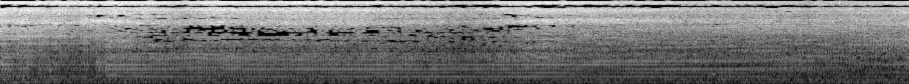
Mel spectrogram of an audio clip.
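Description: A laser cleaner hisses and crackles steadily as it strips a metal sheet.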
